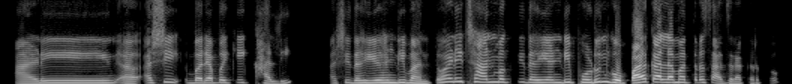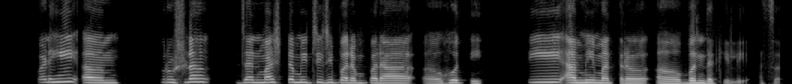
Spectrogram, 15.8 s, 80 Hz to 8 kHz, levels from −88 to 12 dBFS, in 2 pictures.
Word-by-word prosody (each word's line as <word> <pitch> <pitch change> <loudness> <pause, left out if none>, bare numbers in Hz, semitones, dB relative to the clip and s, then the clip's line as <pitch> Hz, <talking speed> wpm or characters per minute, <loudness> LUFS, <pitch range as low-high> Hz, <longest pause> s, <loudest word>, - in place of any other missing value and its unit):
आणि 215 +3 -1
अ, 190 0 -1
अशी 250 +6 -3
बऱ्यापैकी 225 +3 -1
खाली, 185 +1 -7 0.4
अशी 200 +4 -10
दहीहंडी 235 +2 +3
बांधतो 205 +1 -1
आणि 320 +3 +1
छान 290 -2 +2
मग 290 -1 0
ती 295 - -12
दहीहंडी 250 0 0
फोडून 275 +4 +2
गोपाळकाला 265 +4 +7
मात्र 260 -1 -2
साजरा 185 -5 -4
करतो. 170 0 -16 0.5
पण 270 +1 -7
ही 310 +2 0
अ, 240 -1 +2 0.7
कृष्ण 270 +3 -2 0.4
जन्माष्टमीची 260 0 -2
जी 250 - -4
परंपरा 215 -2 0 0.3
अ, 195 - -13 0.2
होती, 220 -6 -2
ती 275 +5 -5
आम्ही 235 0 +4
मात्र 200 -3 0 0.2
अ, 180 -3 -1
बंद 205 -2 +4
केली - - -15
असं. - - -17
235 Hz, 130 wpm, -23 LUFS, 210-265 Hz, 0.7 s, गोपाळकाला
